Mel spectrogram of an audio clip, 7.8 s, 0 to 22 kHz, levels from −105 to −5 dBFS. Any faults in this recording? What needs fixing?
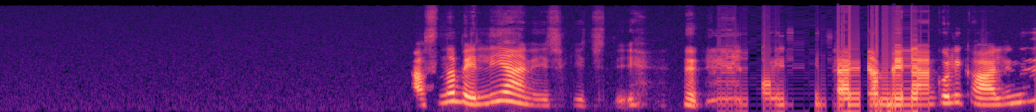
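From 5.39 to 6.98 s, robotic sound likely from repeated short buffers: a rigid 188 Hz buzz, visible as flat harmonic stripes and roughly repeating waveform cycles. Deliver audio on time, or enlarge the playback buffer, so the player never has to repeat old samples.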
